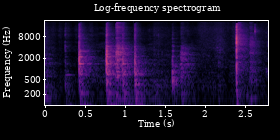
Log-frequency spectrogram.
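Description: About one and a half cups of maida (all-purpose flour) being sifted for an eggless chocolate cake: a sieve knocks and scrapes against a metal bowl in several uneven, clattering bursts, fairly close, with no talking.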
